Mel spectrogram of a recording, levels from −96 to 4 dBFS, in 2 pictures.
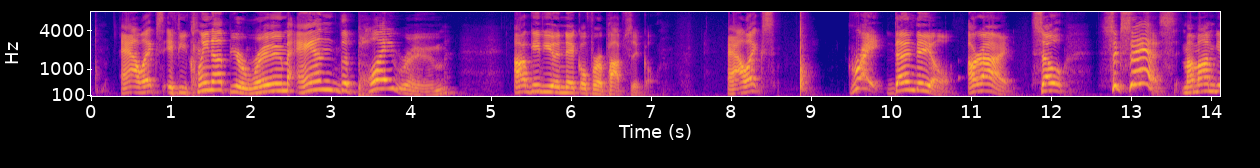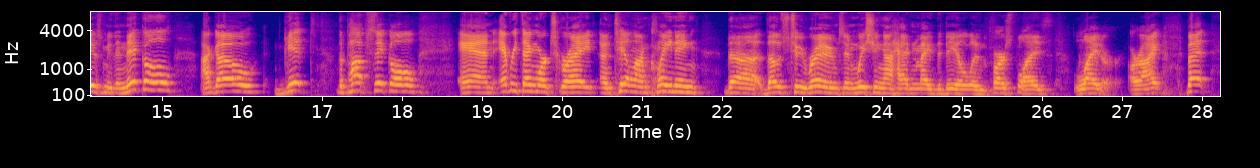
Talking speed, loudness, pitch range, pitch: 135 wpm, -15 LUFS, 180-250 Hz, 210 Hz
